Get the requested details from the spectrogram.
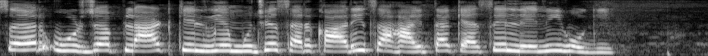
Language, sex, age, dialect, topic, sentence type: Hindi, female, 18-24, Marwari Dhudhari, agriculture, question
